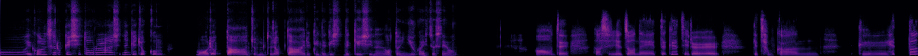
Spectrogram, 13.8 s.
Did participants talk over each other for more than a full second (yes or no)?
no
